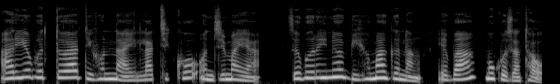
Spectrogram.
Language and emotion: Bodo, neutral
